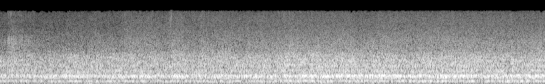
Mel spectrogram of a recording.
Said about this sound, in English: Look, LeVar, over here you can see a bee feeding one of the larvae. She'll stick her head in there and deposit some food, nectar, and pollen to the larva.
